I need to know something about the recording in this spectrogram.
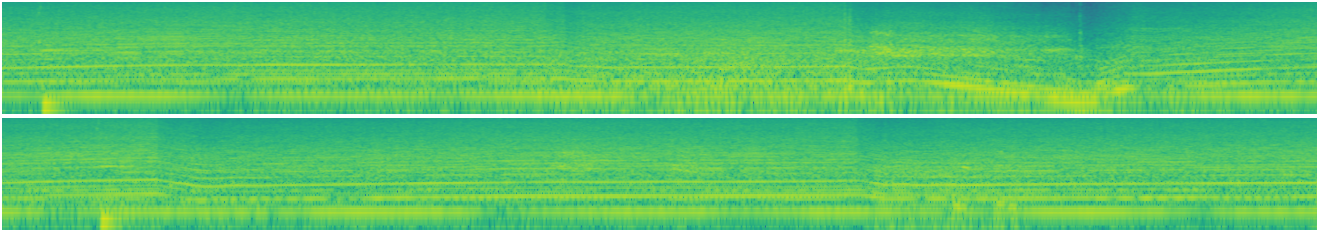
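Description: A car engine roars steadily, shifting gears as it speeds up.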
